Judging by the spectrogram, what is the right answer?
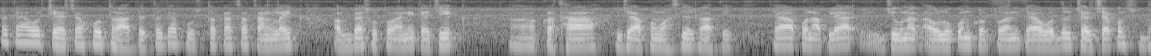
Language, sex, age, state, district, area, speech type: Marathi, male, 18-30, Maharashtra, Yavatmal, rural, spontaneous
